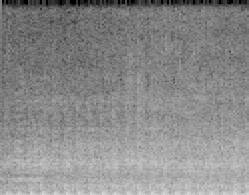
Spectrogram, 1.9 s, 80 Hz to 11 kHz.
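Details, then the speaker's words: 1993 Royal Enfield Bullet with crank weight, top gear accelerating toward 40 km/h: even, deep single-cylinder thumping at roughly ten beats a second pulling cleanly under load, no knock or hesitation; engine healthy. "Top ഗിയറിലാണ് വണ്ടി ഉള്ളത് ഇന്ന് gradually speed എടുത്ത് കാണിച്ചു തരാം വണ്ടി യാതൊരു ലാഗും ഇല്ല യാതൊരു ഇടിപ്പ് എൻജിൻ യാതൊരു ഇടിപ്പും ഇല്ലാതെ വണ്ടി സ്പീഡ് എടുക്കുന്ന കണ്ടു എന്ന് വിചാരിക്കുന്നു"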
